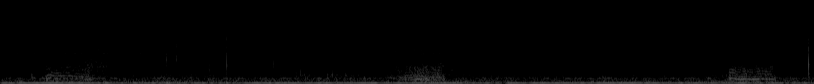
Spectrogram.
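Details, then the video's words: Five-month-old puppy snoring in deep sleep after a walk; soft, raspy breaths swell about every three and a half seconds over a steady low hum, with quiet gaps between. "5개월 강아지의 기절후 코콜이"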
